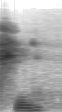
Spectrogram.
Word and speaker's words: Twi: It's called Twi, Twi, but it's pronounced Chi.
